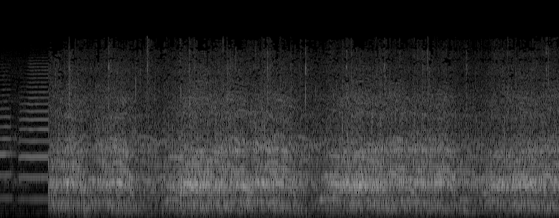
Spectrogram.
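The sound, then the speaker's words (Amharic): A large crowd of many thousands roars and applauds warmly after a presidential speech in Poland, a dense, sustained wash of cheering and clapping that swells and ebbs in waves. “በብዙ ሺዎች የሚቆጠረው አድማጭ ህዝብም የፕሬዝደንቱን ንግግር ሞቅ ባለ ጭብጨባ ተቀበለ።”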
